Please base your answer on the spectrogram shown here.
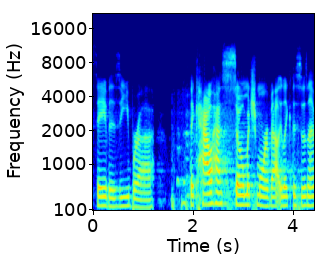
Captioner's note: laughter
